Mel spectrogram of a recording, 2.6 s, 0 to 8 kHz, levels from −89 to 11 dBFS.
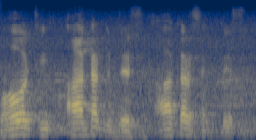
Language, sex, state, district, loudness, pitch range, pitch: Hindi, male, Uttar Pradesh, Hamirpur, -24 LUFS, 110-135 Hz, 120 Hz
